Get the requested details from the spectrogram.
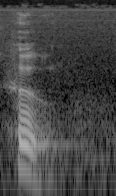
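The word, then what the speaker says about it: הוא: word for he and him okay but is pronounced who and the word for she is spelled hey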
